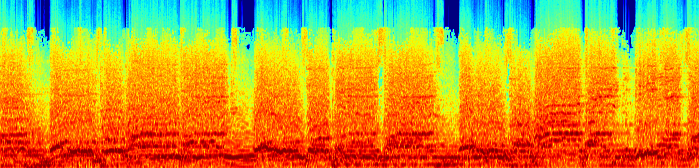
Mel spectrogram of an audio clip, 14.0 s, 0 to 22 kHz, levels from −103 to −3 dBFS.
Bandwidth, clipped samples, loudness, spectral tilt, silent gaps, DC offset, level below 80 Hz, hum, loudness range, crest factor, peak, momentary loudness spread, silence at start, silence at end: 17.5 kHz; 10%; -3 LUFS; -5 dB/octave; none; under 0.1%; -16 dBFS; none; 0 LU; 2 dB; 0 dBFS; 2 LU; 0 s; 0 s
